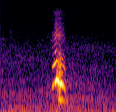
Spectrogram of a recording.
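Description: A single short, sharp dog bark rings out once over a low, steady background hum, clear, with no talking around it.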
